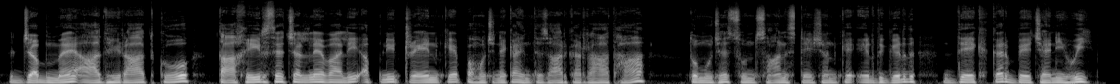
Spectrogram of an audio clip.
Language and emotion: Urdu, fearful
